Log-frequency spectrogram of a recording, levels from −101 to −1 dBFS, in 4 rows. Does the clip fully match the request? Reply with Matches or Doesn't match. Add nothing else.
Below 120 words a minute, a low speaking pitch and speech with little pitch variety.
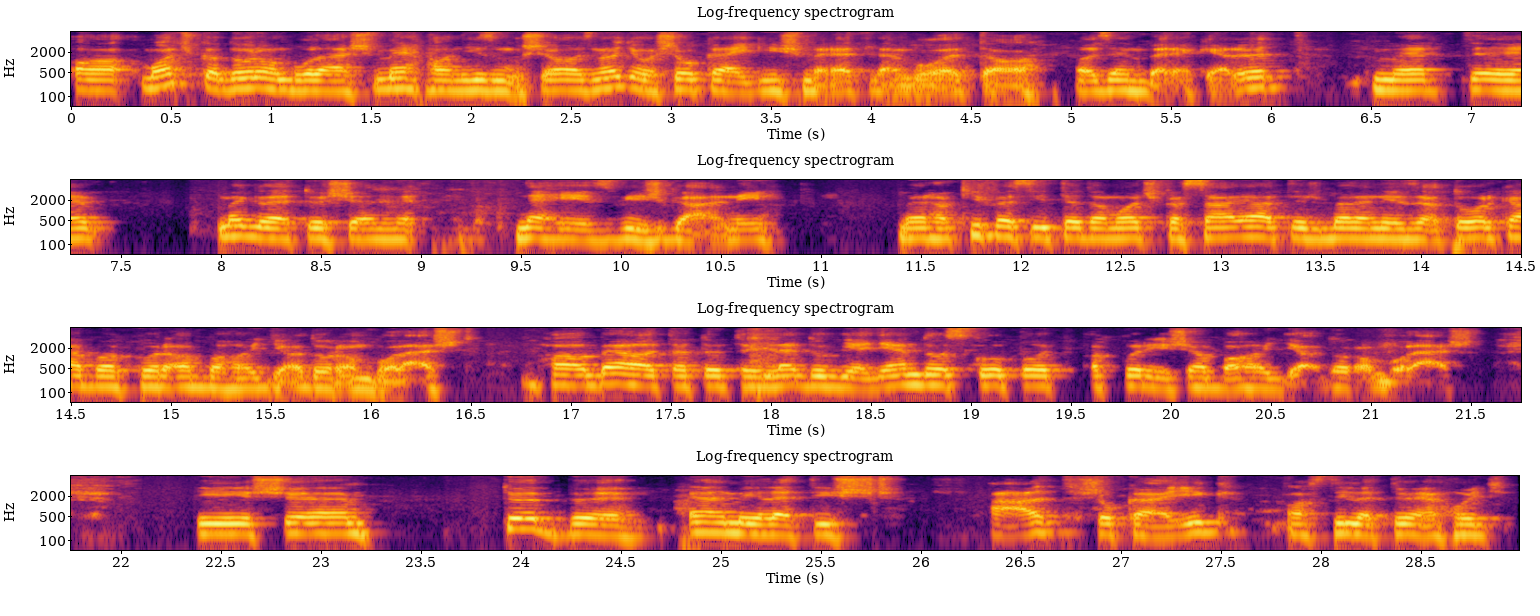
Doesn't match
